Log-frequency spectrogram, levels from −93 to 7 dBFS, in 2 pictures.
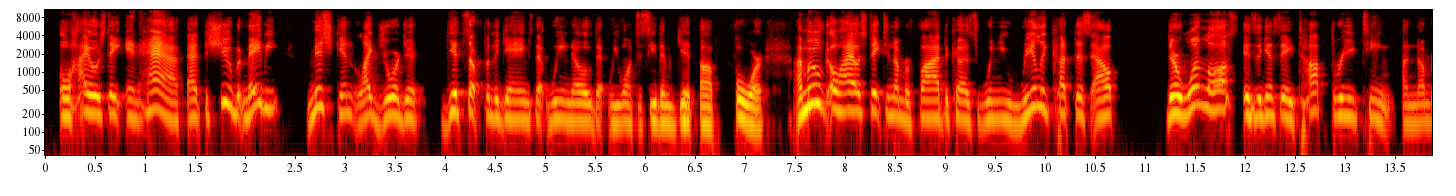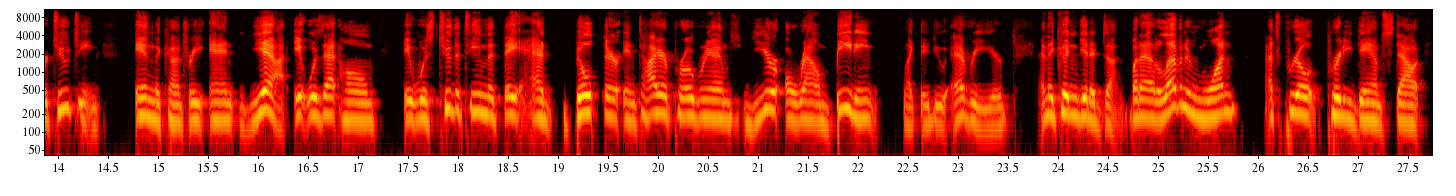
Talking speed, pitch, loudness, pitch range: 215 wpm, 175 Hz, -32 LUFS, 155-200 Hz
